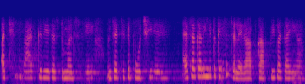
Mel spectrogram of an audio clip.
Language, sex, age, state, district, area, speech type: Hindi, female, 18-30, Madhya Pradesh, Narsinghpur, rural, conversation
